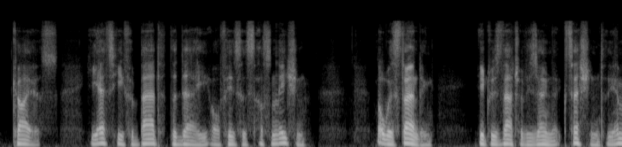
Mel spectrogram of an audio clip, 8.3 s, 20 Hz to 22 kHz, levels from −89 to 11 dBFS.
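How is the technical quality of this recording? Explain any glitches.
It's a decent call recording with a small cluster of packet-loss glitches packed between about 3.7 and 4.7 seconds. The top end stops around 12 kHz, which fits Opus running as a WebRTC call codec.

Short concealed packet loss hits three times: 3.67 to 3.74 s, 4.22 to 4.25 s and 4.61 to 4.66 s. In each spot a few tens of milliseconds of speech arrived too late, so the decoder kept the last sound going and blended back in. You hear brief smears or wobbles, and the first one runs a touch long.

The other two glitches are lost packets rebuilt from error correction, at 3.71 to 3.73 s (inside that first smear) and 4.41 to 4.43 s. Each 20 ms packet was rebuilt from the low-bitrate backup copy carried in the next packet, so there's no gap, just a moment that sounds rougher and noisier.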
